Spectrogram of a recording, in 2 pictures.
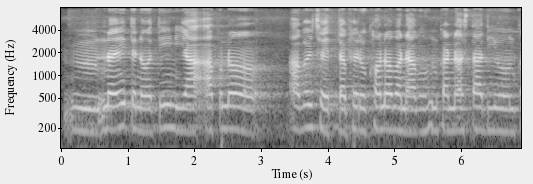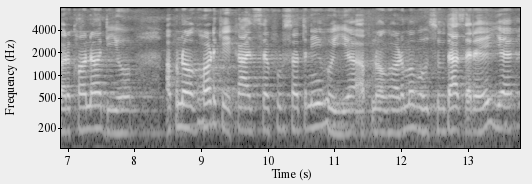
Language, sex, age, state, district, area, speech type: Maithili, female, 60+, Bihar, Supaul, rural, spontaneous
